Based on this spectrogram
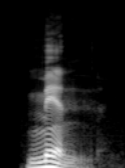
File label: "min", Hebrew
